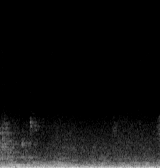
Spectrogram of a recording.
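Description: A steady, loud low hum of room noise in a pause between words.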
